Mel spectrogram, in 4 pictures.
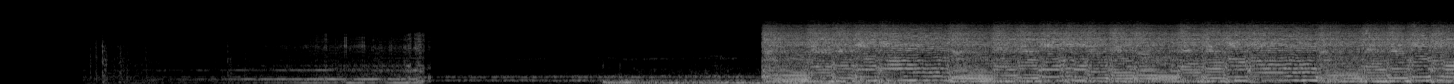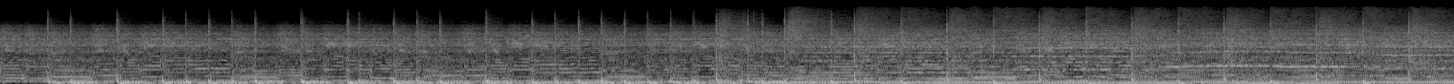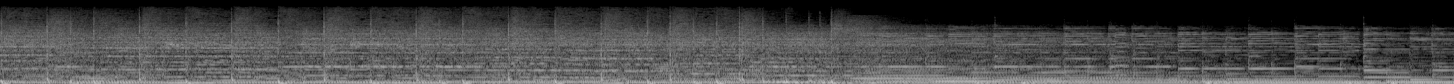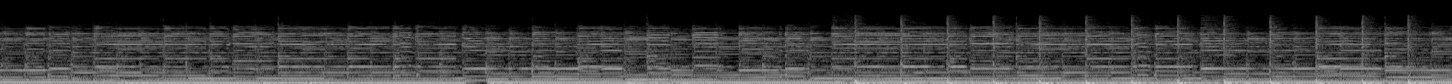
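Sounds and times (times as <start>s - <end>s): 
instrumental music: 7.6s - 58.1s.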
